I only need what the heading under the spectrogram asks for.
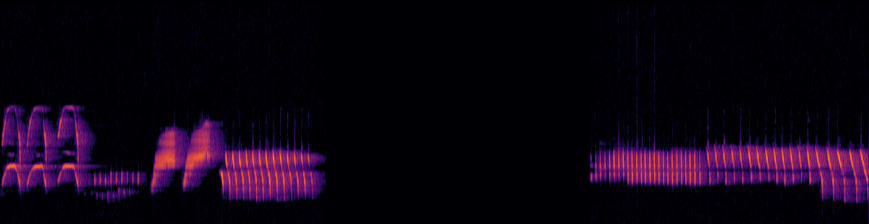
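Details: Pet canary singing, recorded as a lesson for teaching young canaries to sing: looping high whistled sweeps, then fast buzzy rolls, a pause of nearly three seconds, and a long rapid trill ending in lower notes.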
